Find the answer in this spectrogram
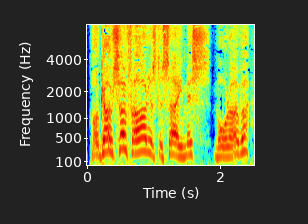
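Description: A man's voice: high voice, normal speed, darkish tone, husky, dry recording, clean studio sound, pitched above the performer's own voice. A man voicing a solemn, repentant working-class London man in a storybook, with a Cockney accent and a ponderous, preachy, emphatic way of talking. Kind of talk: audiobook character acting.

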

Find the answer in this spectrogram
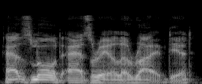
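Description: An actor playing a stately, commanding old college master in an audiobook drama, with a deep husky voice and measured, authoritative delivery. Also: male voice, very animated, fairly bright tone, heavily acted. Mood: calm command. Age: older.

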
